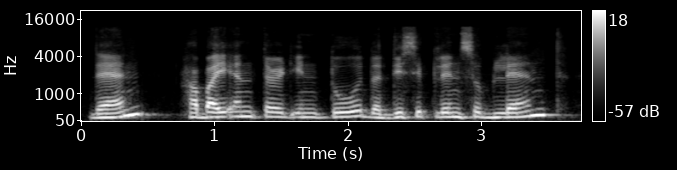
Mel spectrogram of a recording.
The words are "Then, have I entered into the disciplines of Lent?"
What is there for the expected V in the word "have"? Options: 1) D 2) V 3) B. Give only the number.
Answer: 3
